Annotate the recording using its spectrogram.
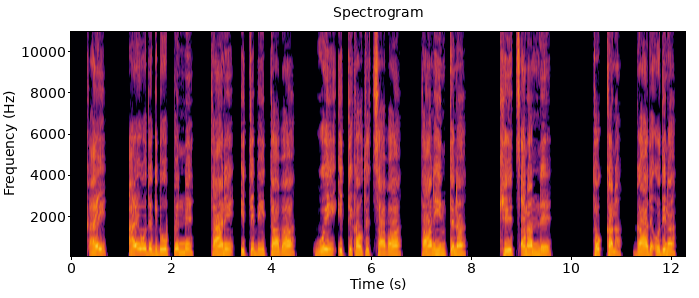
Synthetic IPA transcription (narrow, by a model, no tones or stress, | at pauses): kʼɐj | ɐjwɔd̪ɛɡɪd̪o̞ːpːɛnːɛ | t̪aːnɪɪt̪ːɪbiːt̪ːaːbaː | wɔjʔɪt̪ːɪkɐwʊt̪ɛt͡sːaːbaː | t̪aːnɪhɪnt̪ːɛnɐ | kʰe̞ːt͡sʼːɐnɐnːɛ | t̪ɔkːɐnɐ̰ | ɡaːd̪ɛɔd̪ɪnɐ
